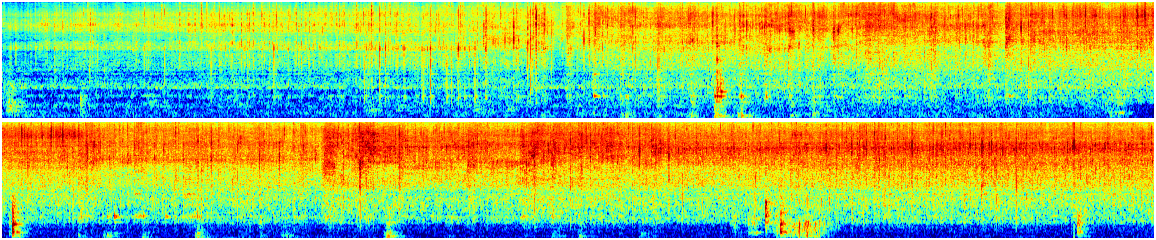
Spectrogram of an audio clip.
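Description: Guanciale frying in a pan: a crackling sizzle that builds over the first several seconds and then holds steady, with a few light knocks of a utensil stirring it.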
